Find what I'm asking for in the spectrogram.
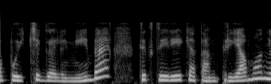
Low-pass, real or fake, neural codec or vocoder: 7.2 kHz; fake; codec, 24 kHz, 3 kbps, HILCodec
